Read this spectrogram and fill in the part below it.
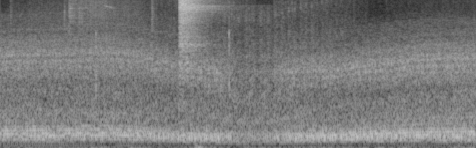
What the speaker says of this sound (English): I love the pneumatic sounds with the tractors. The pneumatic pump sound is phenomenal sound effects sometimes in this game.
